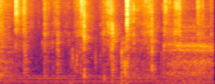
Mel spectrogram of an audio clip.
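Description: Board game symptom cards being shuffled by hand, a quick series of crisp riffling snaps and soft paper slides close to the listener with no one talking.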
